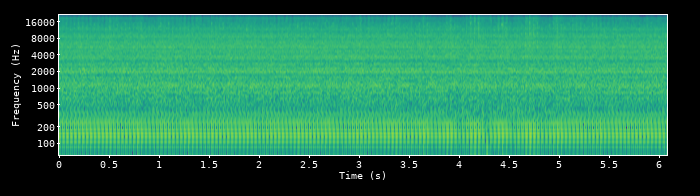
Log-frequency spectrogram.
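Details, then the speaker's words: Small-engine pressure washer after cleaning the carburetor's internal pilot jet to cure surging: steady, even idle with no rising and falling, hunting or waffling; runs smooth and healthy. "night and day runs absolutely smooth no surging no hunting no waffling no RPMs going up and down it runs nice and smooth"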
